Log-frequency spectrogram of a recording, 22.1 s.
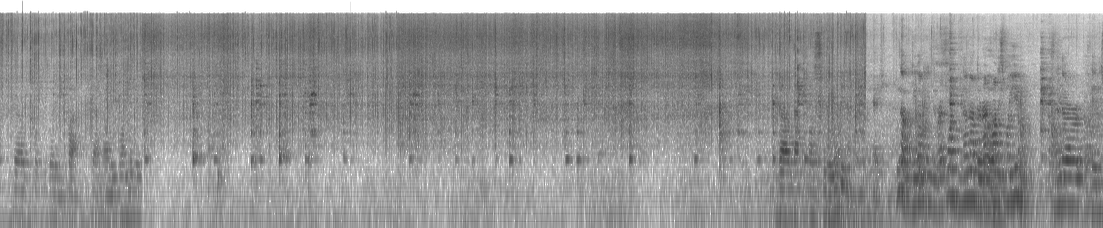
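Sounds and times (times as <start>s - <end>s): food sizzling in hot oil: 0.0s - 17.4s.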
